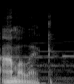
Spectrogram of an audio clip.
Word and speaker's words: Amalek: In Hebrew, the name is pronounced Amalecch.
